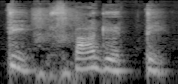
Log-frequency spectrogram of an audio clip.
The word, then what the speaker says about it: spaghetti: of the following word spaghetti the correct pronunciation is spaghetti spaghetti and remember to use the tt-this spaghetti not spaghetti there's no D very strong tea also when you pronounce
